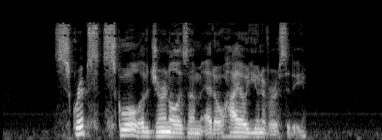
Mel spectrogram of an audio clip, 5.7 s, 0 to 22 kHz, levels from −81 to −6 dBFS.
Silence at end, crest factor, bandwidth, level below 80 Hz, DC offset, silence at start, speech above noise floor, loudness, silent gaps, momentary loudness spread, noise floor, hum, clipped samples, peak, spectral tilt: 1.15 s; 18 dB; 11.5 kHz; -52 dBFS; under 0.1%; 0.85 s; 41 dB; -20 LUFS; none; 14 LU; -61 dBFS; none; under 0.1%; -2 dBFS; -5.5 dB/octave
